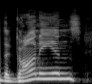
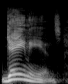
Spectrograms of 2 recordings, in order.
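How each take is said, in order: First: "Ghanaians" asked with a questioning rise, first vowel as in "father"; tentative "Ghanaians" said as "GAH-nee-ans"; unsure pronunciation. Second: Decided "Ghanaians" with a long A, falling; settled pronunciation. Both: Shown as a demonstration. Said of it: "what do you even say".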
